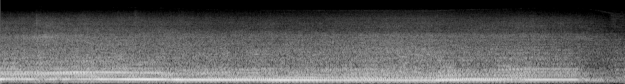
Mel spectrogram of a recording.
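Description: Diesel work truck's engine running flat out under load, pulling a weight-transfer sled. Its pitch sags about two seconds in, climbs again a little after four seconds, and drops away just before the end as the pull finishes.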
